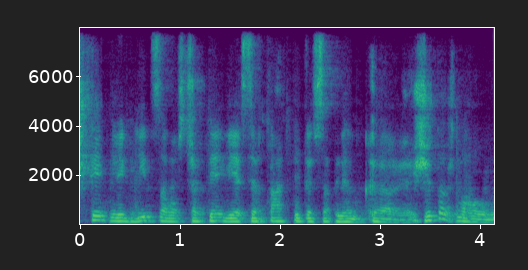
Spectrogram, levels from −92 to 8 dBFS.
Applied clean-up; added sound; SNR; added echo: neural mask model DeepFilterNet 3.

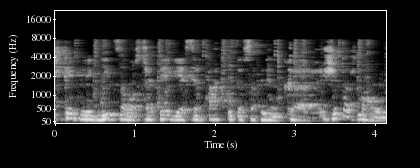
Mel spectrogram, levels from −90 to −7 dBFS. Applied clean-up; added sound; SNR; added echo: classical method WPE with log-MMSE.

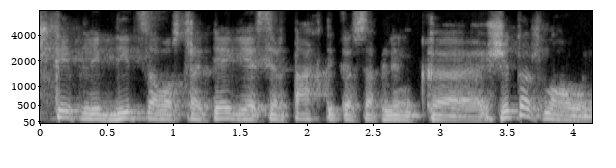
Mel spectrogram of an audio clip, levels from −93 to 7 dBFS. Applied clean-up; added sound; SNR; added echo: none; none; none; none.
